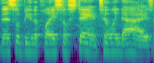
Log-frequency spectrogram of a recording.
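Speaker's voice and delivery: ordinary delivery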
